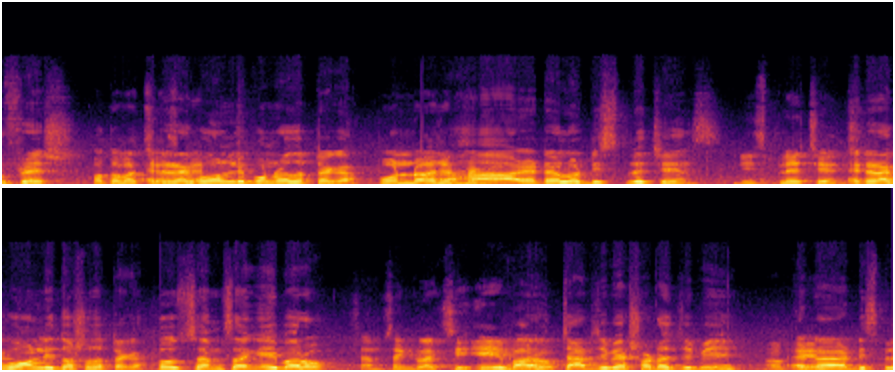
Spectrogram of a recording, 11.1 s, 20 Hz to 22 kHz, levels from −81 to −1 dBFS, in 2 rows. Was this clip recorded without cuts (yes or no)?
no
